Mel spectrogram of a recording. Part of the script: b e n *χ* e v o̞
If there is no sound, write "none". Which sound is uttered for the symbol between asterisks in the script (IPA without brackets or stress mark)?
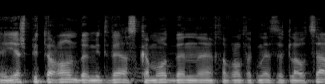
χ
